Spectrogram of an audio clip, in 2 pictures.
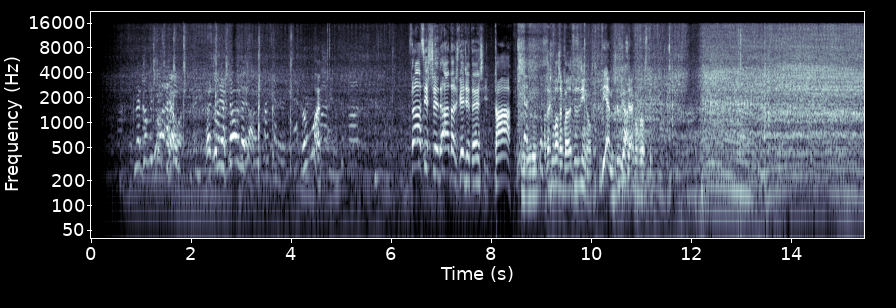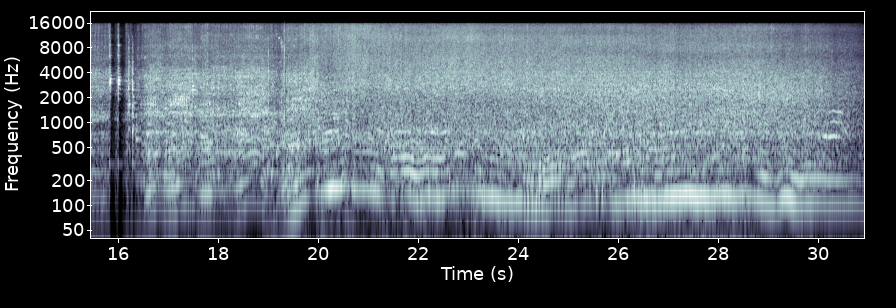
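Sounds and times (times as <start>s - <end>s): car engine revving: 8.5s - 30.9s.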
